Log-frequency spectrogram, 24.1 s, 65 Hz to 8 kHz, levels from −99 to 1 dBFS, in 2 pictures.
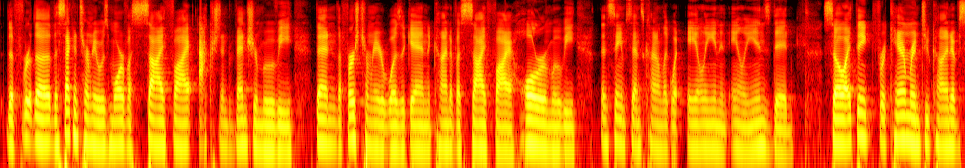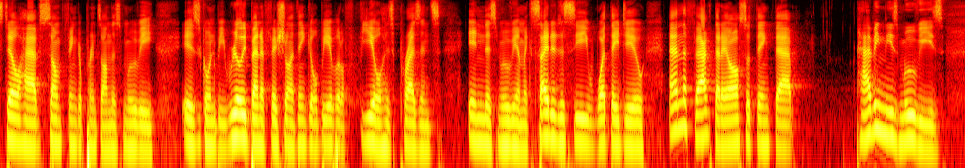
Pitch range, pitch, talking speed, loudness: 115-130 Hz, 125 Hz, 225 wpm, -21 LUFS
